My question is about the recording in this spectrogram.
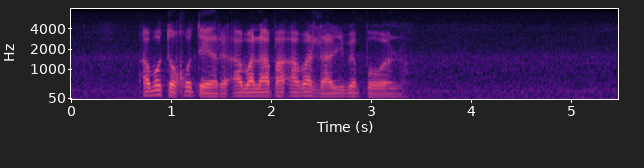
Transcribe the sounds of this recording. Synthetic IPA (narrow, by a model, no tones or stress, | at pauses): aɓɔd̥ʱɔkɔd̥ʱeriʔaɓalapʰaʔaɓaɮaliɓɛb̥ʱɔːnɔ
